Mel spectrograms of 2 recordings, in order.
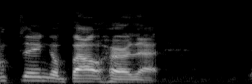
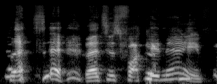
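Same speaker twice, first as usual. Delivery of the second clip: laughing; 7 semitones higher, 4 dB louder, slower than usual. Real, not acted. Laughing at the silly name.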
